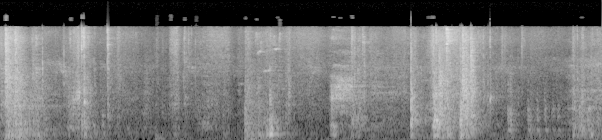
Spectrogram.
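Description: Irregular knocks, scuffs and rustles of someone walking slowly and unevenly across the garage while carrying the camera: footsteps and handling noise.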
